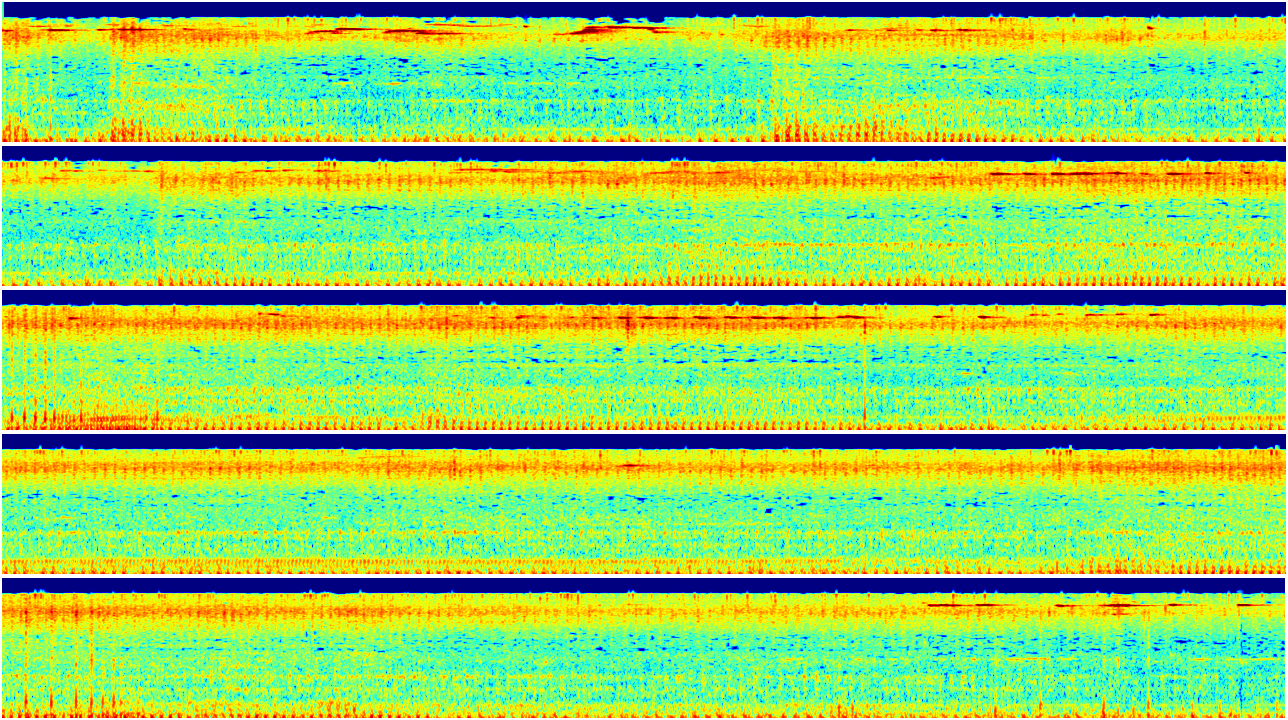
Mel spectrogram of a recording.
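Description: Trial motorcycle engines running at low revs down a steep trail, a steady rumble. The revs rise and fall briefly a few times, and the engine is held at a steady higher pitch for several seconds past the middle.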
